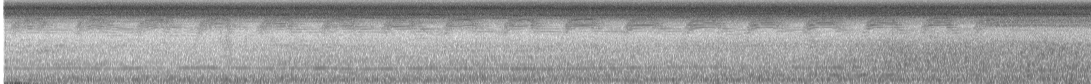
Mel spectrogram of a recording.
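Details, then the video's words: Cicadas calling at Lake Kamo in Sado City, Niigata Prefecture, Japan: a dense, unbroken high-pitched shrill hiss, with a softer pulsing buzz beneath it throbbing about three times a second, and faint thin tones lower down. "Lake Kamo in Sado City, Niigata Prefecture, Japan, where you can hear the voice of cicadas."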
